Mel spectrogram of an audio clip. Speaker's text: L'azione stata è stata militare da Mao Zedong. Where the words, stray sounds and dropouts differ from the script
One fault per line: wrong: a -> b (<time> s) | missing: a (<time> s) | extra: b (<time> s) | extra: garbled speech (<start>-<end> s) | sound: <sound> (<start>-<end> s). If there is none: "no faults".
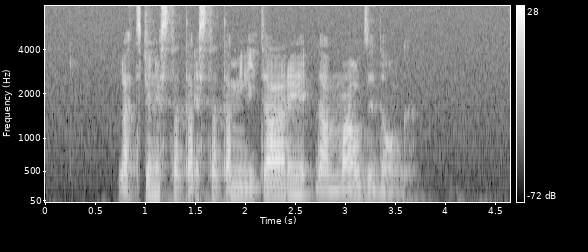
sound: dropout (1.0-1.0 s)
